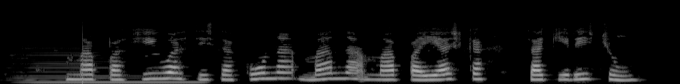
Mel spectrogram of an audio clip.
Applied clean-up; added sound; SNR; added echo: classical method Wiener filter.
